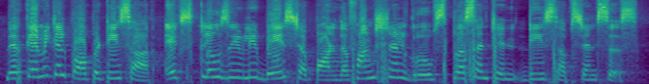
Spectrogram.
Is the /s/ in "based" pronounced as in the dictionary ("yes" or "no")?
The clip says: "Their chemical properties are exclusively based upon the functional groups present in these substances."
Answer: yes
